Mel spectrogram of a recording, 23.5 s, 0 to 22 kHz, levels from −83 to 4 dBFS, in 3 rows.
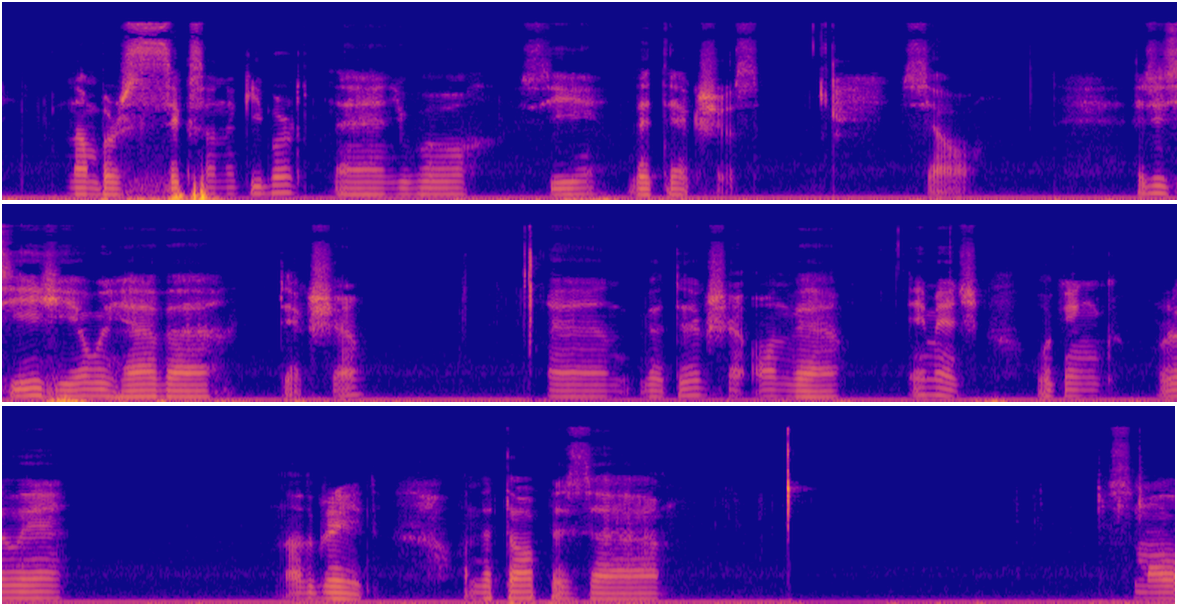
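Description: There are no technical faults to describe in this audio.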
